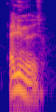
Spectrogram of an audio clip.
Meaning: 1. a cock tease 2. female equivalent of allumeur
- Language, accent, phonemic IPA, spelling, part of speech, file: French, France, /a.ly.møz/, allumeuse, noun, LL-Q150 (fra)-allumeuse.wav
